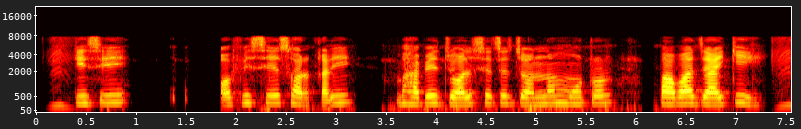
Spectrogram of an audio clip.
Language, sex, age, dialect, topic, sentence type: Bengali, female, 25-30, Rajbangshi, agriculture, question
